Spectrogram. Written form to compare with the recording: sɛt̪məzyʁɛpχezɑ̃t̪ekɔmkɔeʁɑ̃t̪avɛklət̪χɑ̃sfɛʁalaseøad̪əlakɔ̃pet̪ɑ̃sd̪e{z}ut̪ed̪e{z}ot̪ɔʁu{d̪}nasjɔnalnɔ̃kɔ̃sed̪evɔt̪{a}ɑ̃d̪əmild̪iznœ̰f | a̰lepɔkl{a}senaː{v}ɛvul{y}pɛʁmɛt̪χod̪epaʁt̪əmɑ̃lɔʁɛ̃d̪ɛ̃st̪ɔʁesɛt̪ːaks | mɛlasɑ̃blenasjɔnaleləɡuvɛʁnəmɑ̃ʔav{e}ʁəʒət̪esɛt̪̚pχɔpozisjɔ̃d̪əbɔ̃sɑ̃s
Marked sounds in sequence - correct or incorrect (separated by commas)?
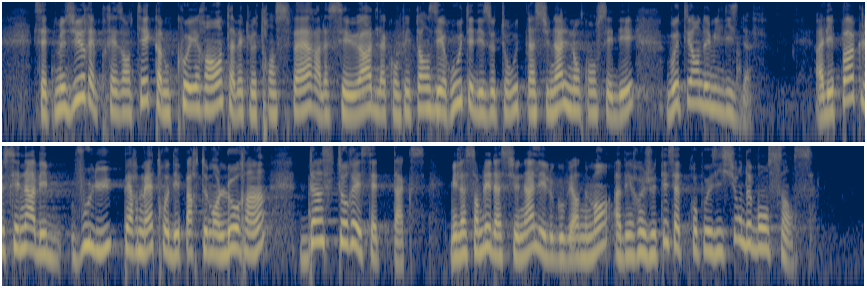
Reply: incorrect, correct, incorrect, incorrect, incorrect, correct, correct, incorrect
